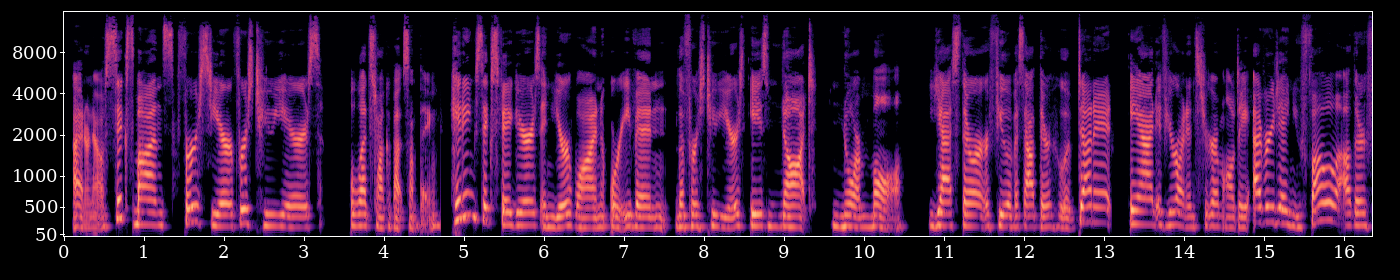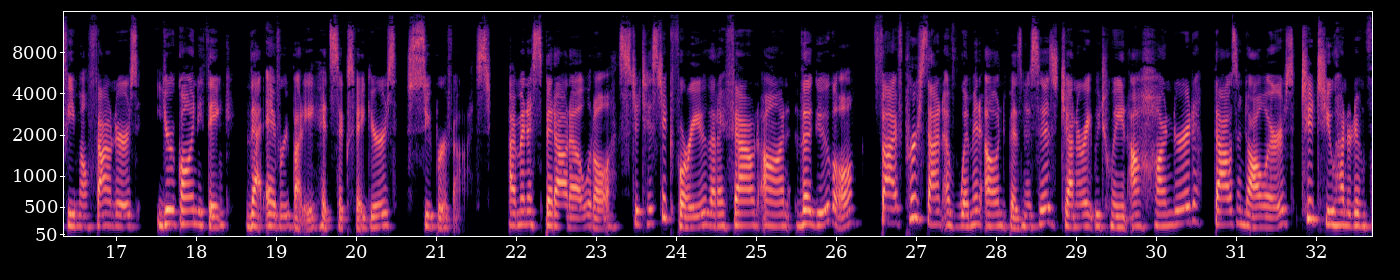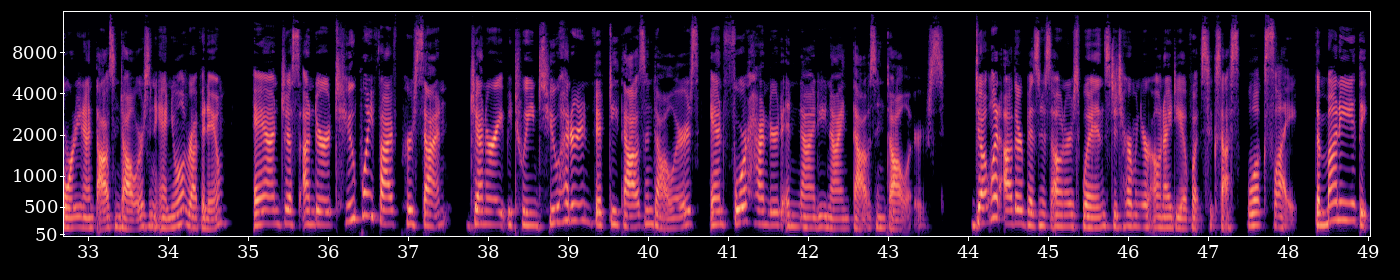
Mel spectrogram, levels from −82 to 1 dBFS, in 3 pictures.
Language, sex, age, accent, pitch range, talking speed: English, female, 20-39, American, 180-230 Hz, 150 wpm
